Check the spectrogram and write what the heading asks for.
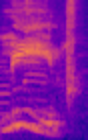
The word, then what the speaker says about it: Libre: Libre. So you pronounce the R-E like the French would.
